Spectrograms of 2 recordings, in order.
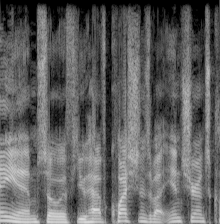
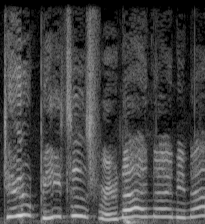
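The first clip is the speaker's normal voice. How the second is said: high squeaky ad voice, a bit softer; squeaky pitch line; 6 dB quieter than usual. Retold or imitated. Man in the pizza ad asking the price in a high squeak. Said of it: "he's like".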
